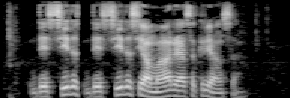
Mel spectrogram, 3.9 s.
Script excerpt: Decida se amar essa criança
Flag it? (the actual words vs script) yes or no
yes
